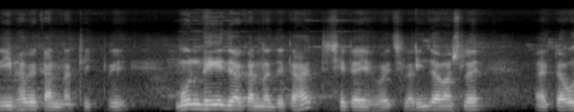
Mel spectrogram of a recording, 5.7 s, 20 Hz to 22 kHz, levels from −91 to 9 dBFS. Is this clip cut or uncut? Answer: cut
